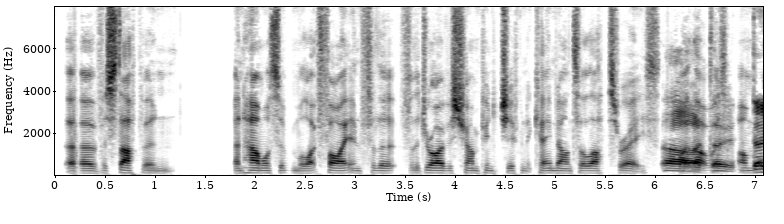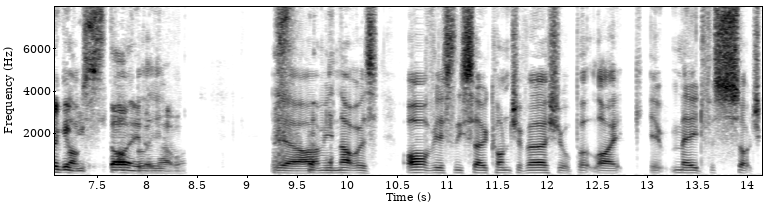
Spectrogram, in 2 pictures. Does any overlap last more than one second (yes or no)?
yes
